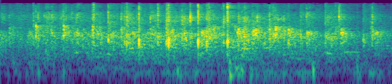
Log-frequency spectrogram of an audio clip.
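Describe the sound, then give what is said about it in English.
A crowd applauds steadily for volunteers coming onto a stage, a dense patter of many hands clapping at once, sustained without pause, with no voices standing out. “A little round of applause.”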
